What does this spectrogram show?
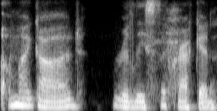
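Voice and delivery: put-on muttering under the breath. Retelling what the president muttered at a board meeting: imitating someone muttering under breath. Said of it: "muttered under his breath".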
